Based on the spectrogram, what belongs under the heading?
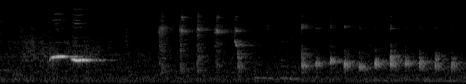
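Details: A pet parrot learning to talk Dutch gives a clear rising whistle, then a string of short rhythmic clicking, chattering notes repeated about five times a second, amid a quiet indoor room.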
